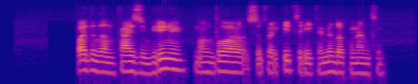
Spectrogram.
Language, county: Lithuanian, Vilnius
